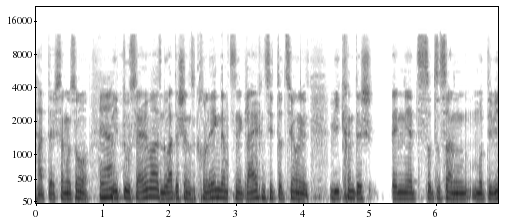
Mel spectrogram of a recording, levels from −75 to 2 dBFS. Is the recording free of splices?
no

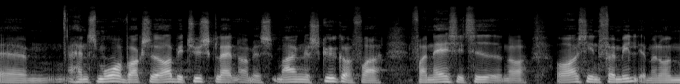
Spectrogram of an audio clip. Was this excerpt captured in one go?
no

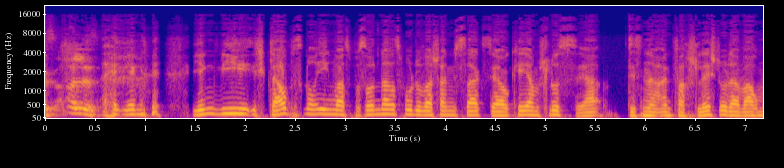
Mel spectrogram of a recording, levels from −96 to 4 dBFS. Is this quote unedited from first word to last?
no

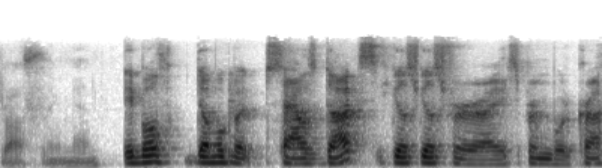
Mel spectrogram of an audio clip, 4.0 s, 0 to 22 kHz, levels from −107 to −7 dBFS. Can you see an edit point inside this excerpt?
yes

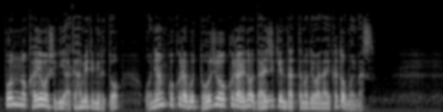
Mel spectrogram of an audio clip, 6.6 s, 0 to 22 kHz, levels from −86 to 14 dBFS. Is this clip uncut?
yes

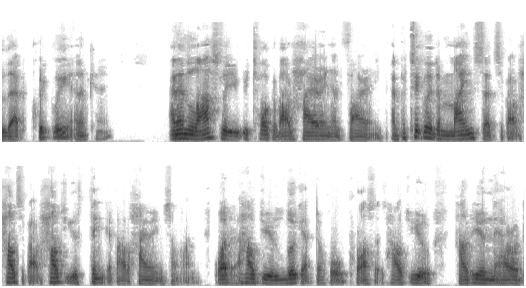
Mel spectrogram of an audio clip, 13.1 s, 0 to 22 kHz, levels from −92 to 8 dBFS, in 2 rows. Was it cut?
yes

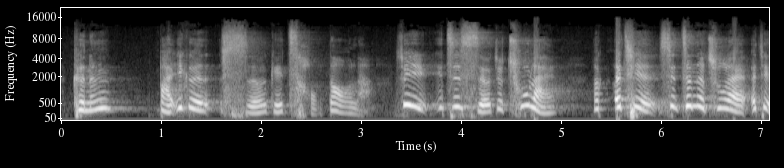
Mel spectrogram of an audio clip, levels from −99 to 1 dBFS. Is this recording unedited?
no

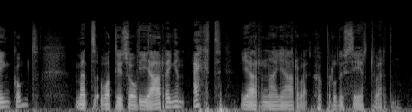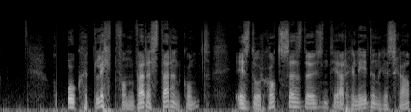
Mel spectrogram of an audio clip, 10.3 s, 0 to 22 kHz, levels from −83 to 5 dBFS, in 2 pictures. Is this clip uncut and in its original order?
no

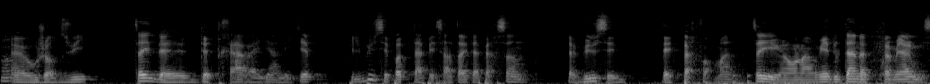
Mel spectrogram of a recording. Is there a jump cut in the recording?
no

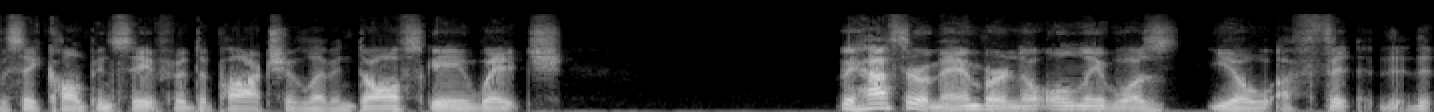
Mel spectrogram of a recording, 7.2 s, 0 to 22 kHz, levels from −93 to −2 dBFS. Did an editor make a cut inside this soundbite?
no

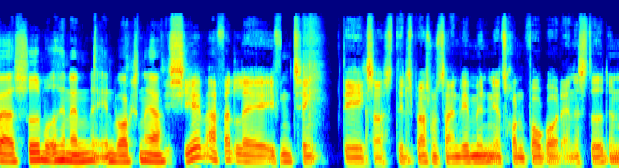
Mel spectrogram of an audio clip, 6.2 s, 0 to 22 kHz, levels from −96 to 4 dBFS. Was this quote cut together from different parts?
yes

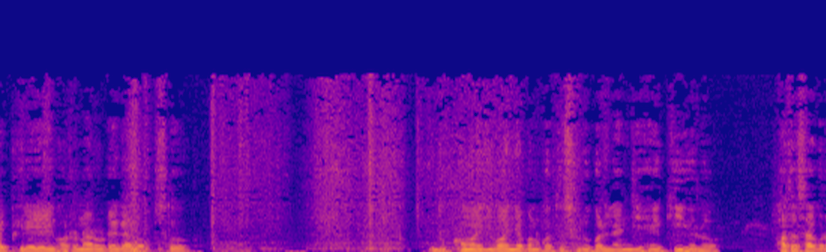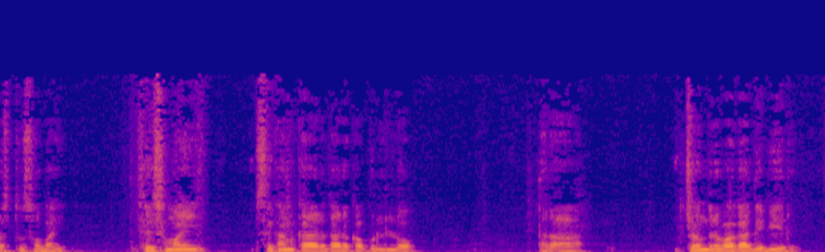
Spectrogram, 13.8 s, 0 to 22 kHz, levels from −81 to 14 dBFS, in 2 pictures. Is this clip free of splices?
no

